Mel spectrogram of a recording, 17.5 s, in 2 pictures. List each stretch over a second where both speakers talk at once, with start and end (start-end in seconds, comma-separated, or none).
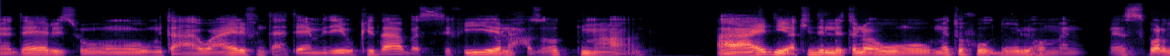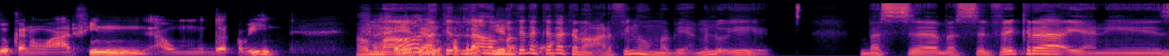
11.5-13.1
